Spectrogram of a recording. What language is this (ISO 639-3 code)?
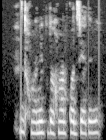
pus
